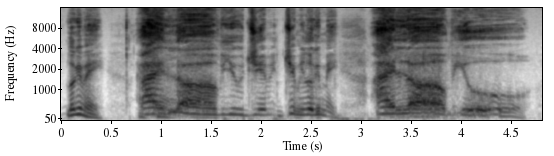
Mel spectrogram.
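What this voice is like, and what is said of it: Imitates another person's voice. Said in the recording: “Like the way he says it. ... That's a good impersonation.”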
